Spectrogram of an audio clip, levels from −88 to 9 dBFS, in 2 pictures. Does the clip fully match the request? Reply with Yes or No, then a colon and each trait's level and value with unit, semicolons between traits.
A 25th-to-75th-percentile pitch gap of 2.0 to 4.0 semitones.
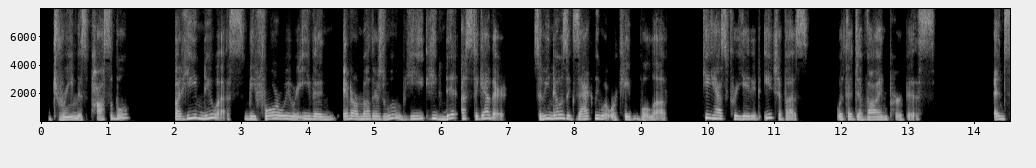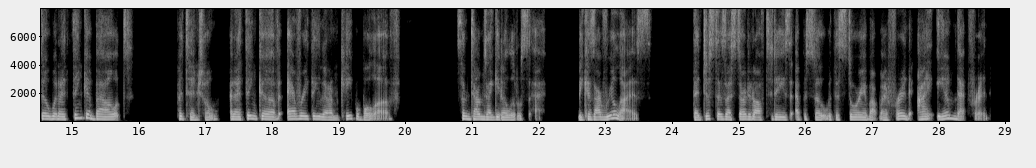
Yes: average, 3.3 semitones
